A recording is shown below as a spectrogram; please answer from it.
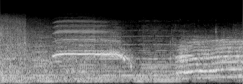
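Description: Horror film soundtrack music with a high, held wailing cry from about half a second in that bends down and breaks off, and another cry rising near the end.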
